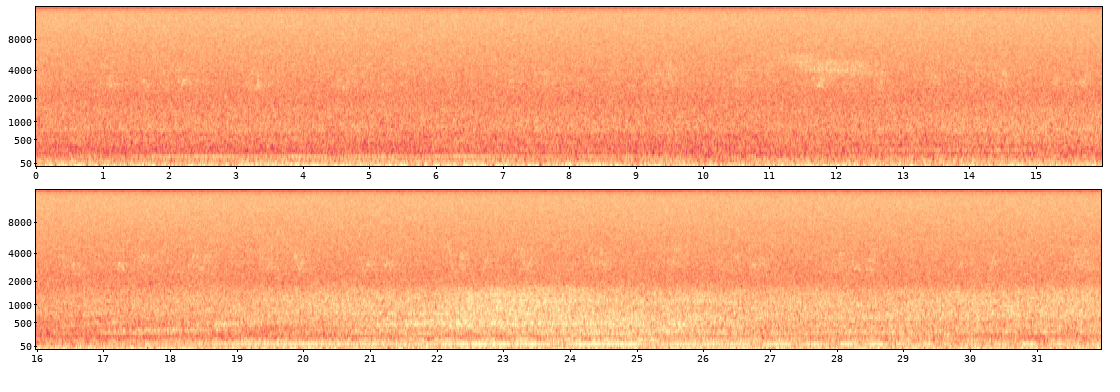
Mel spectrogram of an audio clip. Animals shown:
Pine Warbler (Setophaga pinus), Red-eyed Vireo (Vireo olivaceus)

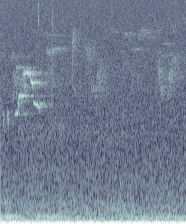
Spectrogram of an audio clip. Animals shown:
Wood Thrush (Hylocichla mustelina), Black-and-white Warbler (Mniotilta varia), Brown Creeper (Certhia americana), Red-eyed Vireo (Vireo olivaceus)

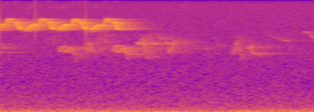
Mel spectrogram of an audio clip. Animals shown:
Red-eyed Vireo (Vireo olivaceus), Black-and-white Warbler (Mniotilta varia)

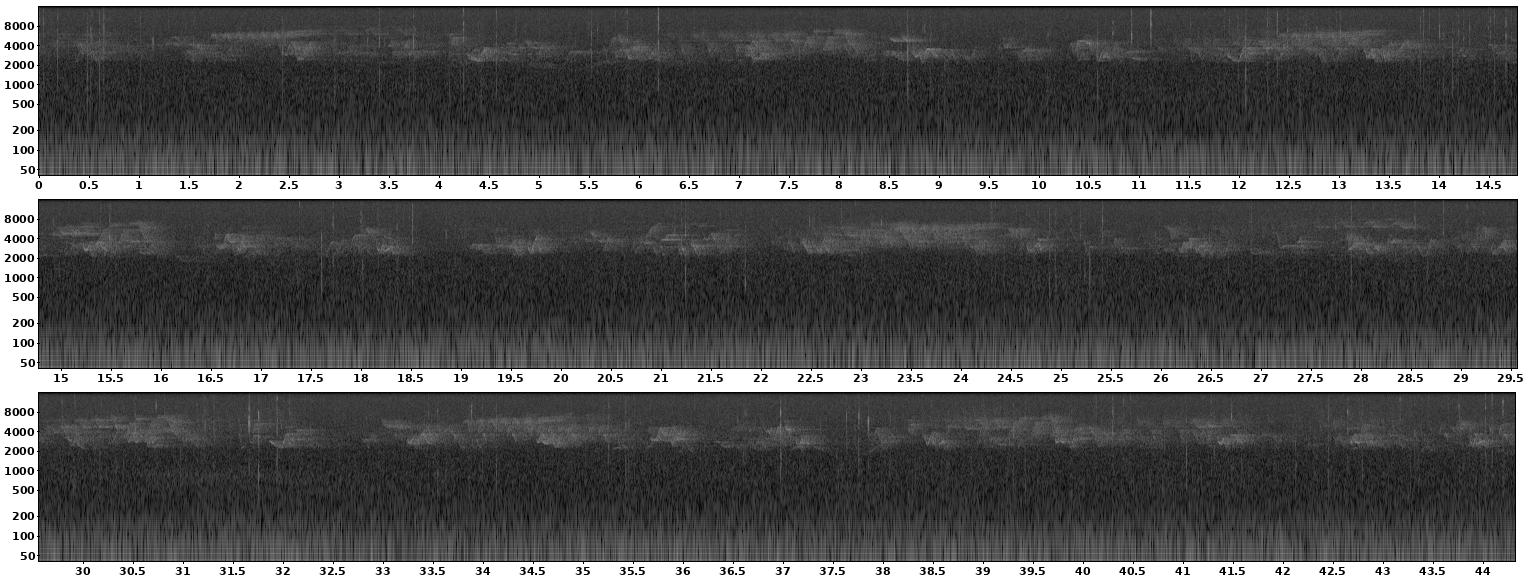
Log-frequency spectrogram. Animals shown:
Black-and-white Warbler (Mniotilta varia), Red-eyed Vireo (Vireo olivaceus), Black-throated Blue Warbler (Setophaga caerulescens), Ovenbird (Seiurus aurocapilla), Chestnut-sided Warbler (Setophaga pensylvanica)

